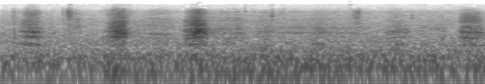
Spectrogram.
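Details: Pet dog panting during a game of fetch, bringing back things it is sent for: quick, breathy huffs in uneven bursts, with several louder puffs close together and then softer, more spaced breaths.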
